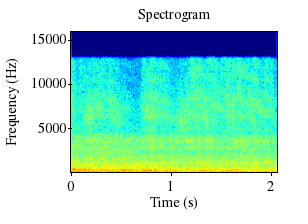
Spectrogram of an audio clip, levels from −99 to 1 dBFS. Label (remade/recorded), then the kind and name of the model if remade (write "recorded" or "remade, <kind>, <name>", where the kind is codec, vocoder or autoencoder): recorded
